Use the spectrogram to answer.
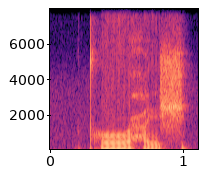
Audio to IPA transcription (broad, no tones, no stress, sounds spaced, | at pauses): t̪ʰ oː ħ e ʃ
